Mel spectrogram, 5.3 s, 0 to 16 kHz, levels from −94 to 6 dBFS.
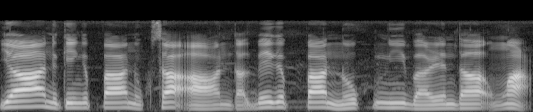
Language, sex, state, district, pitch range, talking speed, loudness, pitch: Garo, male, Meghalaya, South Garo Hills, 135-165 Hz, 80 wpm, -17 LUFS, 155 Hz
